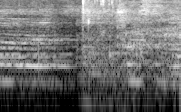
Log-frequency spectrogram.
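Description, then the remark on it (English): A single sharp sneeze: a brief voiced intake that bursts into a breathy, noisy release, fairly loud. “Bless you.”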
